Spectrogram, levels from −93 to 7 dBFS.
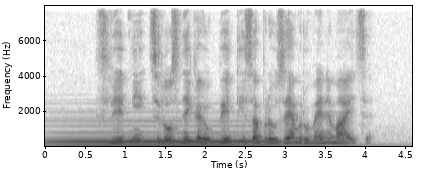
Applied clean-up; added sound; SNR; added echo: none; Bowed string instrument; 3 dB; none.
